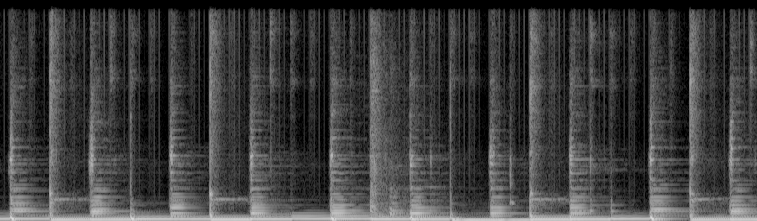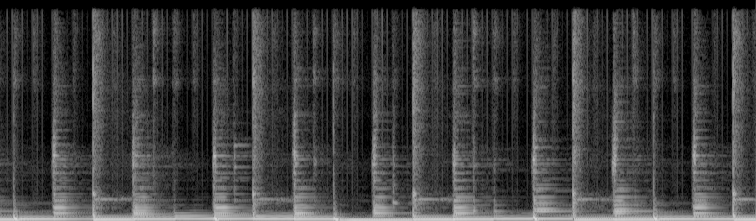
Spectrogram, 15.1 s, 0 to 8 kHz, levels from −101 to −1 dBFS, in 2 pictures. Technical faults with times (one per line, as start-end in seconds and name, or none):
0.00-15.14 resampler restarted on every block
